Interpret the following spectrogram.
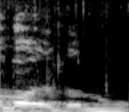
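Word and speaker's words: neither: पहले को हम कहते हैं ईच, दूसरा हमारे पास है ईदर या आइदर, दोनों पढ़ सकते हैं। तीसरा हमारे पास है नीदर या नाइदर। Both pronunciations are correct, आप इनमें से कोई सा प्रोनाउंसिएशन पढ़ सकते हैं।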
